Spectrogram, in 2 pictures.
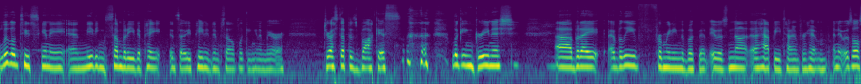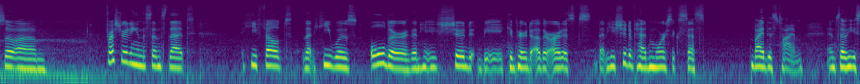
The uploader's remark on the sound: A rebroadcast of our walking tour through Rome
